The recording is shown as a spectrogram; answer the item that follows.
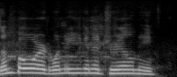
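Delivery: very high-pitched, seductive come-on voice. Quoting the hooker from Grand Theft Auto: Grand Theft Auto hooker voice. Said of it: "she goes".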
